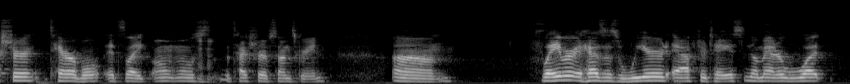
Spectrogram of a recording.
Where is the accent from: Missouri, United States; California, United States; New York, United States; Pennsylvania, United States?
New York, United States; Buffalo; Okay, so if you didn't know this by now, I'm from Buffalo, New York.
